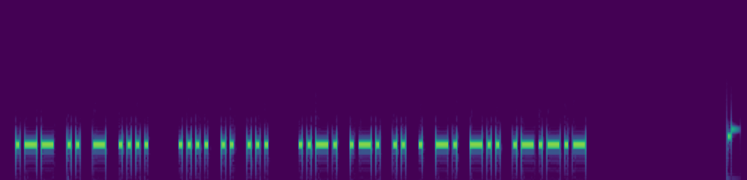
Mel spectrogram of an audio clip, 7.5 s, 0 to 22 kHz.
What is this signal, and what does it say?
Morse code, heard as a keyed tone, about 28 wpm, 700 Hz. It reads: WITH HIS FRIEND.
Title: Sentences from Top 1600 Words 28wpm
